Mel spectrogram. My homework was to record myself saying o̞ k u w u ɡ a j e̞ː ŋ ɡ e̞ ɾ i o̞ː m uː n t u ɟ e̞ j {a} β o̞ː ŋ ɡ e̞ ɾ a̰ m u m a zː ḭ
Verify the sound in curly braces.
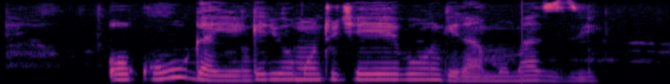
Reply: incorrect: e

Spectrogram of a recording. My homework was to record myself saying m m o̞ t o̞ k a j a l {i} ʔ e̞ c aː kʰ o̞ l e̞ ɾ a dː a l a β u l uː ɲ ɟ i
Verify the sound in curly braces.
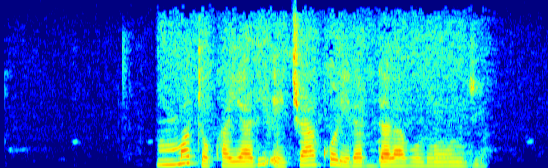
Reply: correct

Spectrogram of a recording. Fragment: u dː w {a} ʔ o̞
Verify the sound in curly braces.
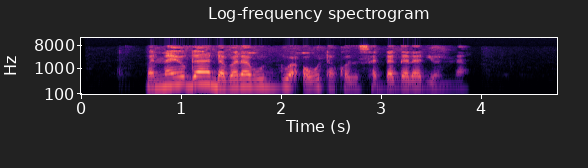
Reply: correct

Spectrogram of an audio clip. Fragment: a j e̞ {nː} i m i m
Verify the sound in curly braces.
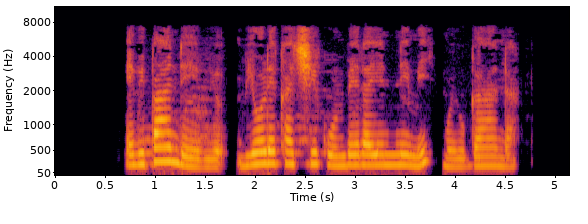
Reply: correct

